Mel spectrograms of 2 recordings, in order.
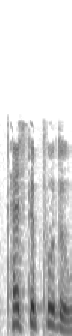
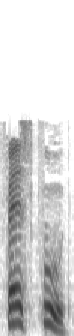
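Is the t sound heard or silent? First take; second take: heard; silent. First: The t sound is clearly pronounced. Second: The t sound is dropped entirely. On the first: The speaker calls it wrong. "한국에선" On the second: The speaker calls it right. "실제로는 ... 트 소리 하나도 안 들립니다"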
